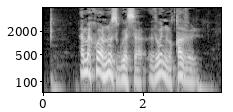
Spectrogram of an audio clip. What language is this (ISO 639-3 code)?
kab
